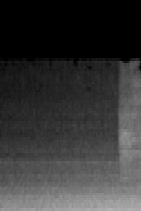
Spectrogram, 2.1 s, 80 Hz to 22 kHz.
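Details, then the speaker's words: Trotec TTK 75 E dehumidifier, thought not to start its compressor, after being moved and left for a few days: steady low hum with a faint even tone under the fan's rush; the compressor now runs smoothly. "But now, after I carried it around with my car and let it sit for a few days, I can actually kind of hear the compressor itself."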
